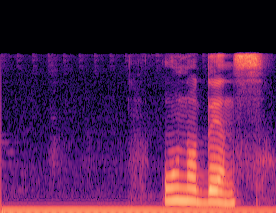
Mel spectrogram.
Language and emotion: Russian, neutral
